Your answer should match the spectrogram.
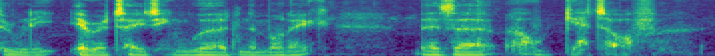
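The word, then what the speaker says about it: mnemonic: it easier it's kind of pneumonic language I'll spell that for you because it's a really irritating word neonic there's a oh get off there's a um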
